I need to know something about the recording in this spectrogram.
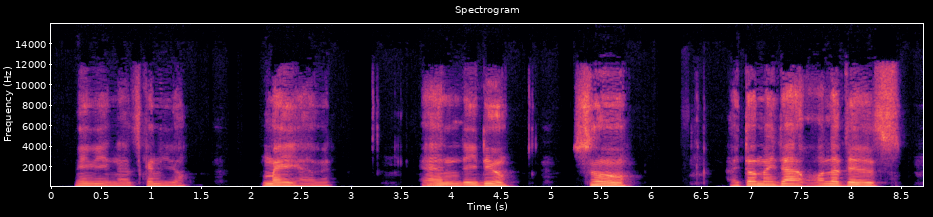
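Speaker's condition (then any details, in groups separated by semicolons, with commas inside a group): Cerebral palsy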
